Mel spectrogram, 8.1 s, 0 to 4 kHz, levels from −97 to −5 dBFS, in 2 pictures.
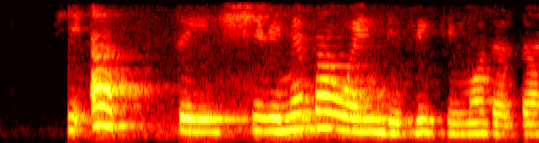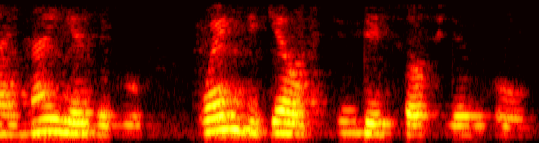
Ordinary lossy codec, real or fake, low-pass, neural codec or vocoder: AAC, 32 kbps; real; 3.6 kHz; none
